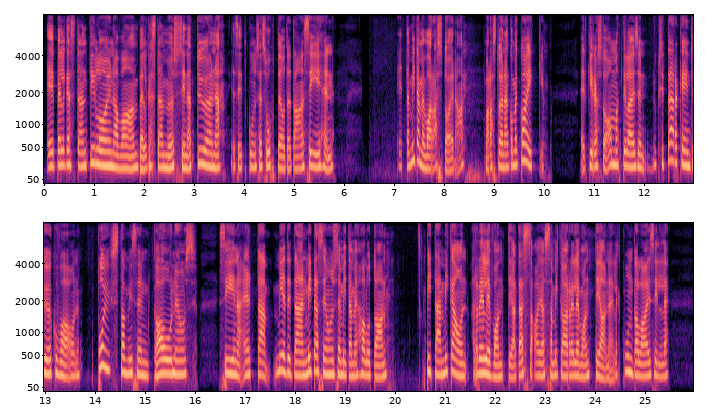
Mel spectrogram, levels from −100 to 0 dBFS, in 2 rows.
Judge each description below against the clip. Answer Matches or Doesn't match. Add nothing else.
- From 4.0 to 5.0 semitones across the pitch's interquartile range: Doesn't match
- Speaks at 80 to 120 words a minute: Matches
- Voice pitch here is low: Doesn't match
